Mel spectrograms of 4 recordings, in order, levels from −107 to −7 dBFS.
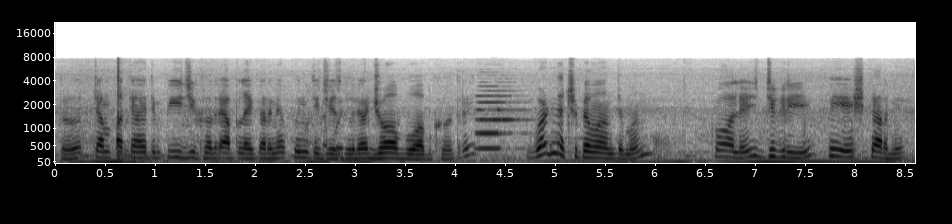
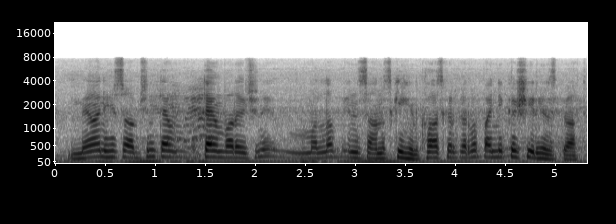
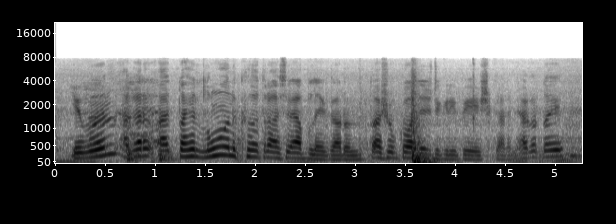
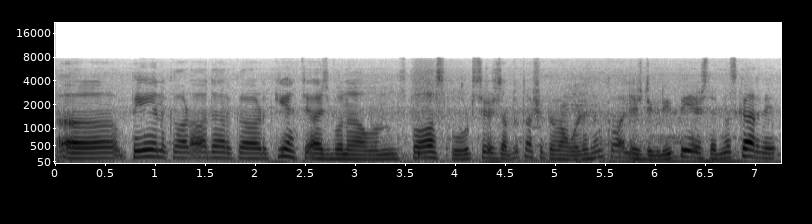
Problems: constant background noise, background conversations at intervals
